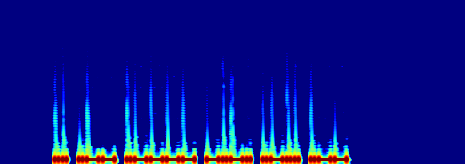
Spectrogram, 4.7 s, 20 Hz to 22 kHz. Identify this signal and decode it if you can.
Morse code, heard as a keyed tone, about 32 wpm, 700 Hz. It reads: IW1CLW
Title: DXCC-100 Call Signs - 6 Characters - 30wpm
